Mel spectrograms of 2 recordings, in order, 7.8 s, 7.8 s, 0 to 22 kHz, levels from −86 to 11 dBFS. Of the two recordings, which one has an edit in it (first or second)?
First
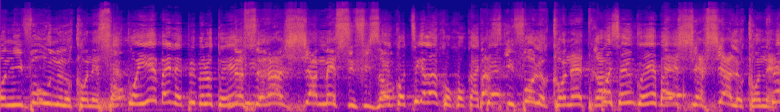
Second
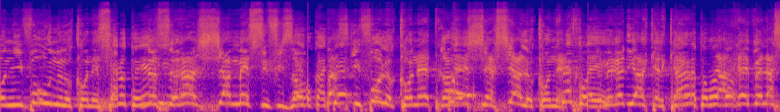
second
